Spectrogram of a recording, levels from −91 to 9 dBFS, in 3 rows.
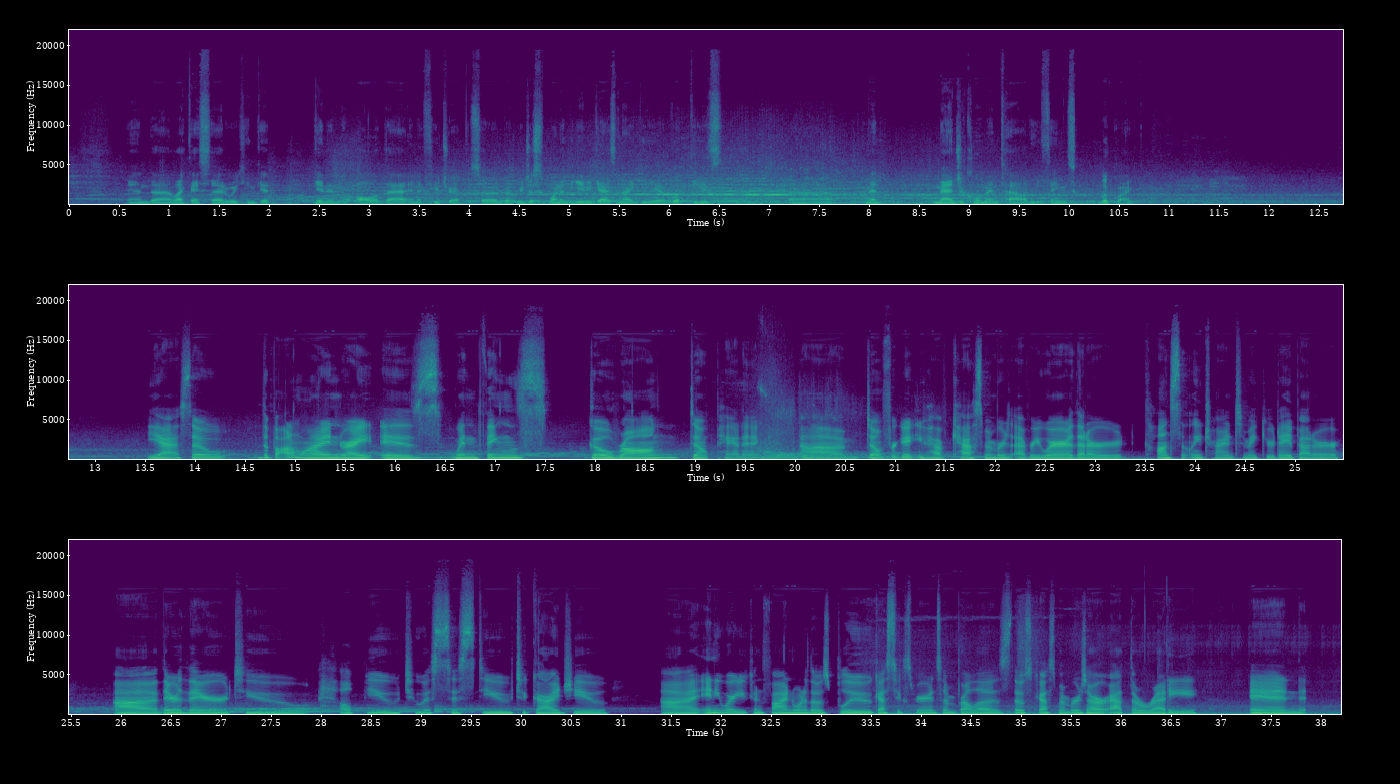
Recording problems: traffic noise; noticeable; throughout; 10 dB below the speech

